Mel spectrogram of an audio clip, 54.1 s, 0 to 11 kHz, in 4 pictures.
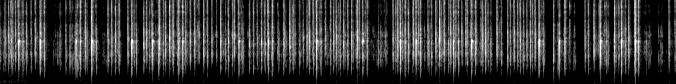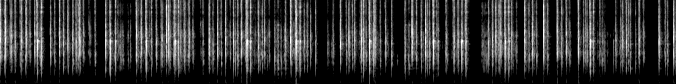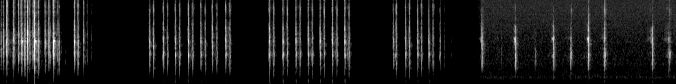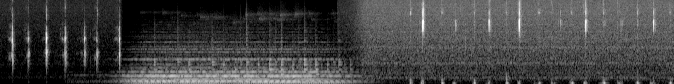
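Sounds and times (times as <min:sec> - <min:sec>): mechanical keyboard typing: 0:00.0 - 0:28.9, 0:30.0 - 0:31.7, 0:32.4 - 0:34.1, 0:34.9 - 0:36.0, 0:47.8 - 0:54.0.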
